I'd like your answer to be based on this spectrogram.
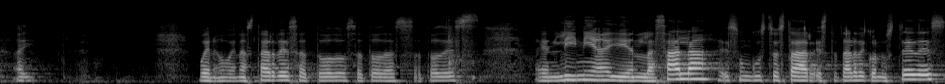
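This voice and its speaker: Pausing long and often, a woman talks at a fairly slow pace with a fairly low pitch and fairly even intonation, with audible room echo. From Uruguay and Mexico. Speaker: UN human rights expert. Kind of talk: lecture. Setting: conference hall with online audience.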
